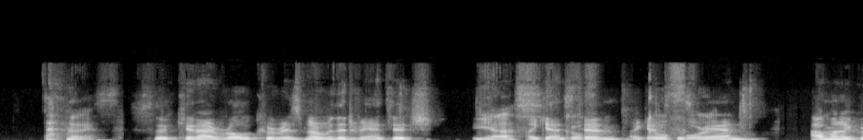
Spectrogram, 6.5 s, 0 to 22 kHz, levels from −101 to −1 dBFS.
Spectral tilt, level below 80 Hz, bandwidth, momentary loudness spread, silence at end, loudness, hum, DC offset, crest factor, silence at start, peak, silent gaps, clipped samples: -6.5 dB/octave; -60 dBFS; 12.5 kHz; 11 LU; 0 s; -19 LUFS; none; under 0.1%; 18 dB; 0.35 s; 0 dBFS; none; under 0.1%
